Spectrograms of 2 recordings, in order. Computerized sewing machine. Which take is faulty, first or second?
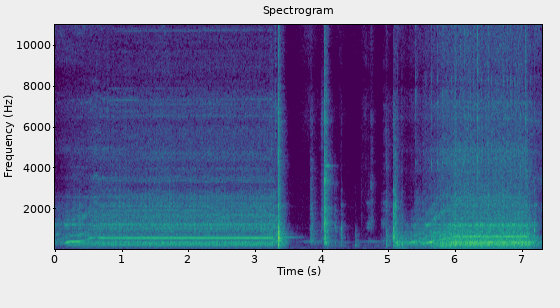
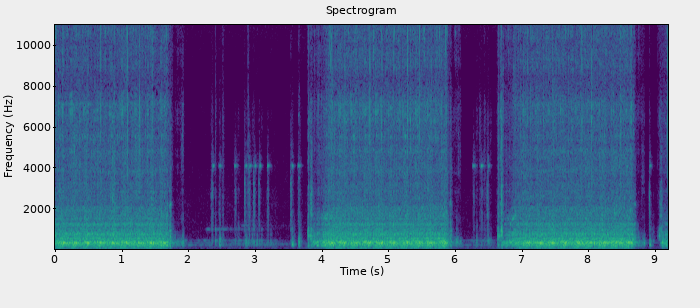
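first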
